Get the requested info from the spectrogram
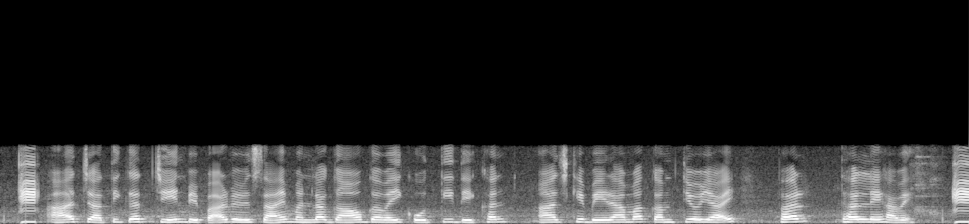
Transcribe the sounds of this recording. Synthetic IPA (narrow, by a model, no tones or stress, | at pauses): aːd͡ʑd͡ʒaːt̪iːɡət̪̚d͡ʑeːnʋeːpa̰ːɾʋjɐʋəsaːɪmɐnlaɡãːʋɡɐʋəikoːt̪id̪eːkʰən̆ | aːd͡ʑkʰeːbeːɾamãkɐmt̪ijojaːe | bʱɐɾ | d̪ʱɐlleɦaːʋeː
